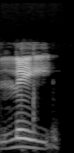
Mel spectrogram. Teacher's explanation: primero se presenta la vocal abierta y después la vocal cerrada como es el caso de ley ya en esta en este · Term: decreciente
